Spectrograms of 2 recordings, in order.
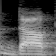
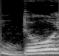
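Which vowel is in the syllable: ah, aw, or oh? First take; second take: ah; oh. First: The vowel is a short neutral 'ah' sound. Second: The vowel is a rounded 'oh' sound. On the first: The speaker calls it right. "डा पढ़ा जाएगा" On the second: The speaker calls it wrong. "ना कि डो या डॉ ऐसे नहीं पढ़ा जाएगा"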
